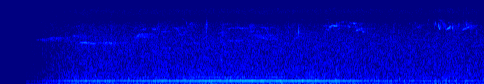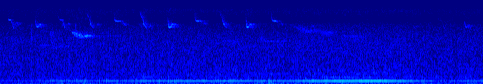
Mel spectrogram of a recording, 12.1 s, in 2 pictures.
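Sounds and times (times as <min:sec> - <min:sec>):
faint high bird chirps: 0:00.4 - 0:04.6
steady low hum: 0:00.5 - 0:12.0.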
